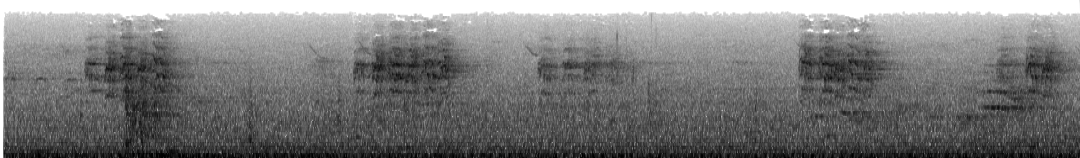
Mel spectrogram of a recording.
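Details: Green parakeets at the nest they have found: four harsh, raspy screeching bursts spaced a few seconds apart, each broad and noisy, over a constant low rumble of outdoor background noise.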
